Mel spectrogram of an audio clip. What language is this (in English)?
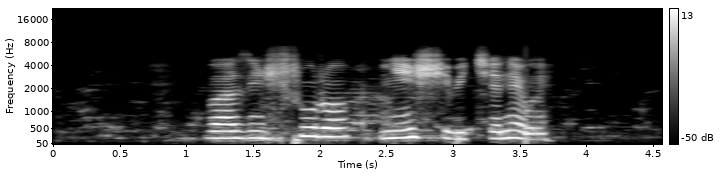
Kinyarwanda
